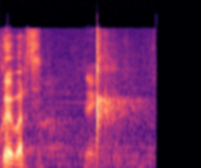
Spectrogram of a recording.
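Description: Hands clap together once.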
